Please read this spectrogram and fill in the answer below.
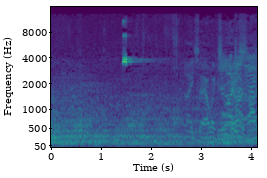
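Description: A referee's whistle sounds once, a short, high blast about a second and a half in that fades away over about a second. Spectators' voices carry on underneath and grow louder near the end.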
